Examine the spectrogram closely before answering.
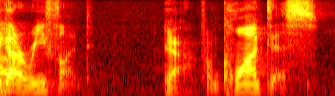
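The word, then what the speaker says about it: Qantas: acknowledge that you also it's not quantis there's no you cantis cantis you say cantis no I mean it's quantis it's just not spelled that way when well how do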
